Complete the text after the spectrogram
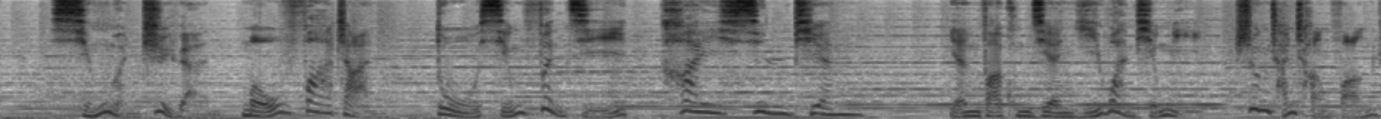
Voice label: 大气

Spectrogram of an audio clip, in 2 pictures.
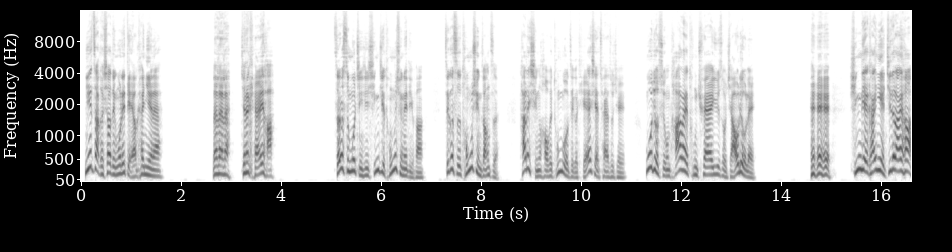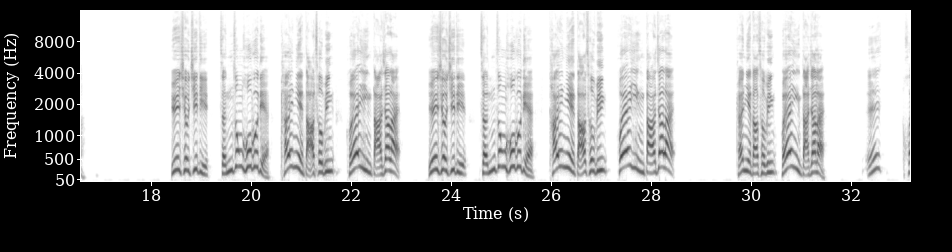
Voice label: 四川话30岁青年模仿

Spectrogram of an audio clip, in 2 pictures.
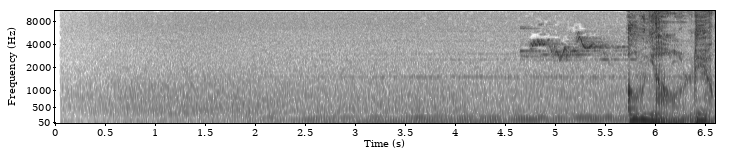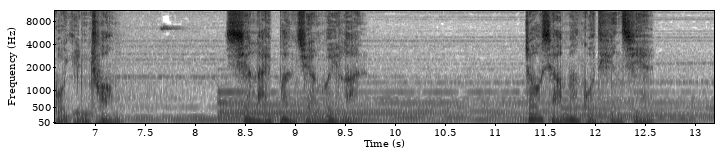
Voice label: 温暖走心

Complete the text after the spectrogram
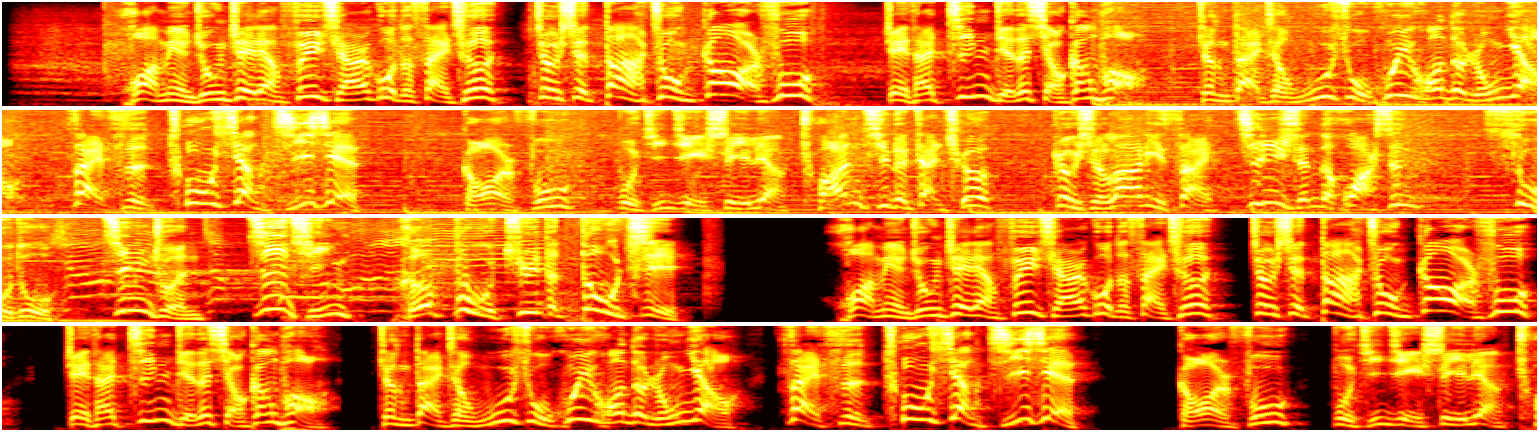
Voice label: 激情

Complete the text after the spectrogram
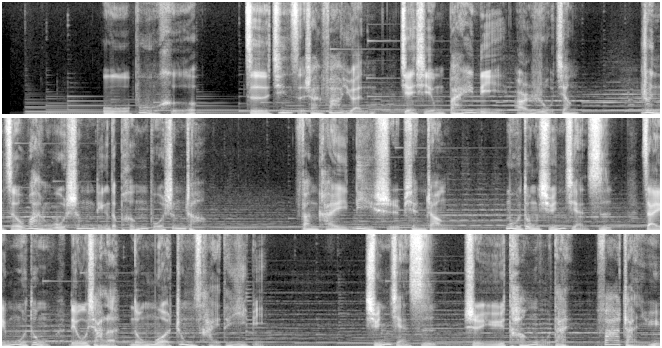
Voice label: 娓娓道来

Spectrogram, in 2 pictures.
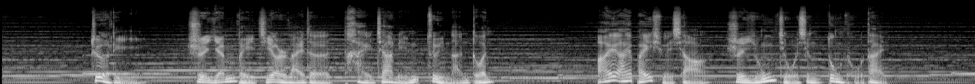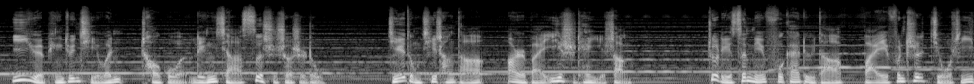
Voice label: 沉稳平和

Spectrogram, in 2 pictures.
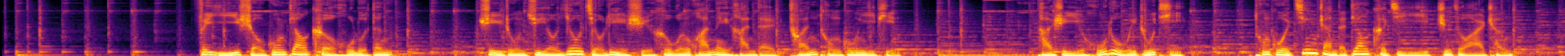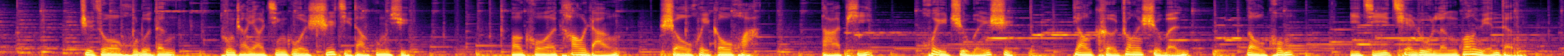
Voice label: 沉稳

